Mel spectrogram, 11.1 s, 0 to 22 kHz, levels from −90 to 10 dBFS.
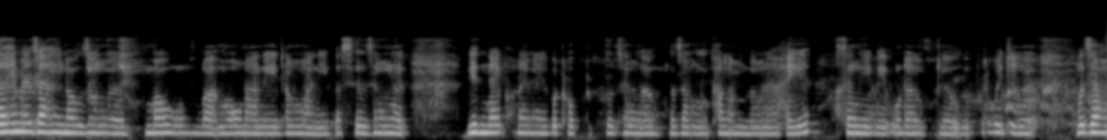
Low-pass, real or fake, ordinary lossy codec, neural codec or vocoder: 7.2 kHz; fake; none; codec, 16 kHz, 2 kbps, FreqCodec, larger model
